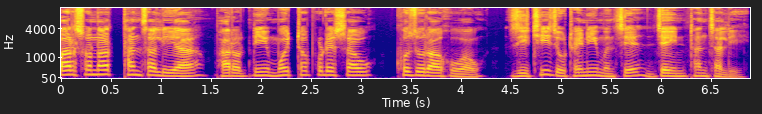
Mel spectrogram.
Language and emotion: Bodo, neutral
